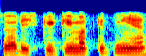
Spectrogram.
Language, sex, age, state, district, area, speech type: Hindi, male, 30-45, Uttar Pradesh, Sonbhadra, rural, conversation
